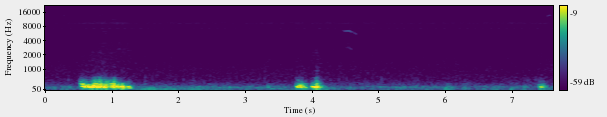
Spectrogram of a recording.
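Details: Snoring kucing kampung, a village cat: a long, rasping low snore at the start, a double snort a few seconds later, and a faint short puff at the close, separated by near-silent breathing gaps.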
